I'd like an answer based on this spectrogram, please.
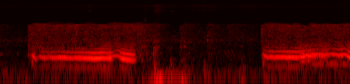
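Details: Snoring cat: long droning, slightly whistling breaths, each about a second long, separated by quieter pauses with soft rustling.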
